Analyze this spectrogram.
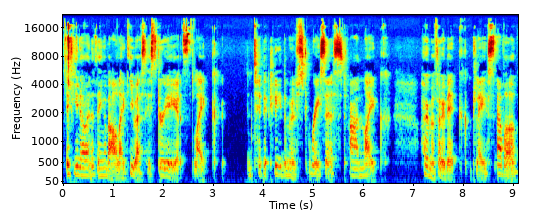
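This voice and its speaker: Fairly slow speech from a woman in a British accent. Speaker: video reaction commentator. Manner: casual, chatty, hesitant with fillers.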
